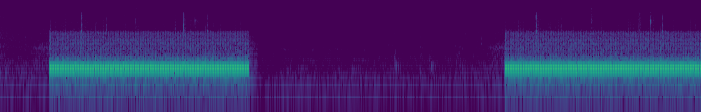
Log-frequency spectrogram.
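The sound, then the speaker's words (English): A phone call to the speaker's wife rings out twice with a steady, droning ringback tone, each burst lasting about two seconds and separated by a quiet pause. No one speaks. “I think it's worth talking to my wife about this. So I think we should call her up.”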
